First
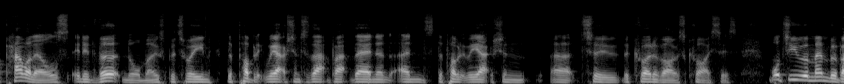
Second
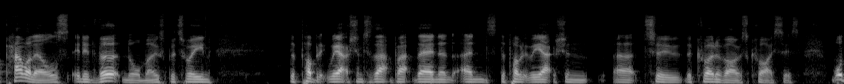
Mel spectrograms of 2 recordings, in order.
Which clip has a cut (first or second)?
first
